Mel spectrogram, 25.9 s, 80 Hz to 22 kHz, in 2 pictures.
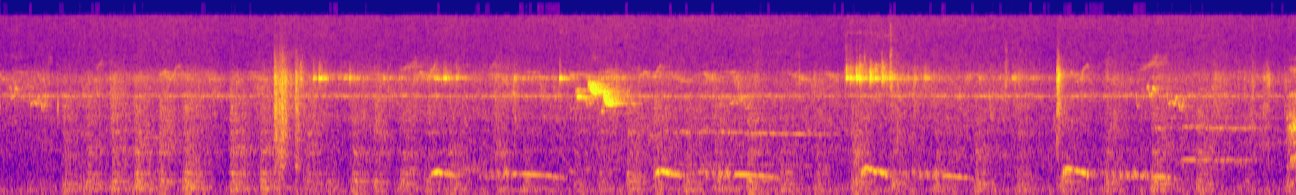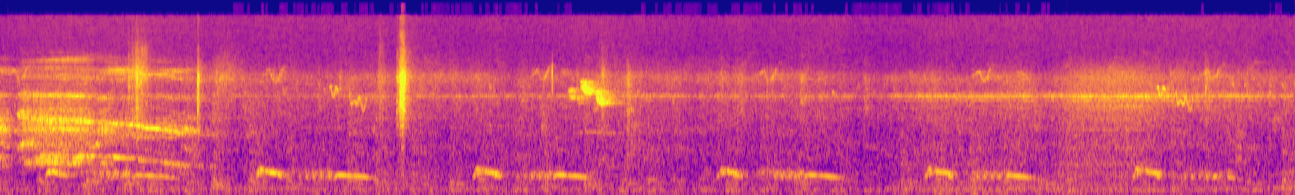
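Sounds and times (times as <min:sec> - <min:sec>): bird cooing: 0:04.3 - 0:05.7, 0:06.3 - 0:10.0, 0:10.6 - 0:12.4, 0:13.2 - 0:16.8, 0:17.7 - 0:19.2, 0:20.0 - 0:21.5, 0:22.2 - 0:23.4, 0:24.2 - 0:25.6
rooster crowing: 0:06.7 - 0:08.6, 0:11.7 - 0:15.2
high-pitched insect drone: 0:17.6 - 0:25.9.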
